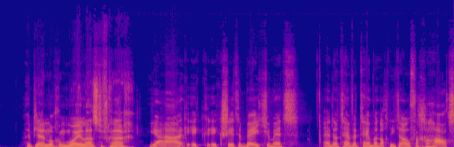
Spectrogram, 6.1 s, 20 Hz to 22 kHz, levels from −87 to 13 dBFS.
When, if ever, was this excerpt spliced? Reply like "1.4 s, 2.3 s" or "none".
2.4 s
